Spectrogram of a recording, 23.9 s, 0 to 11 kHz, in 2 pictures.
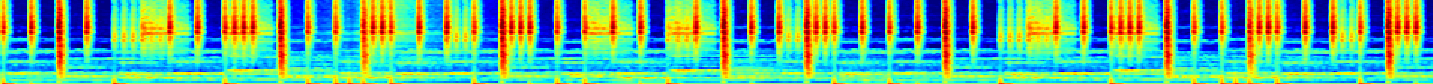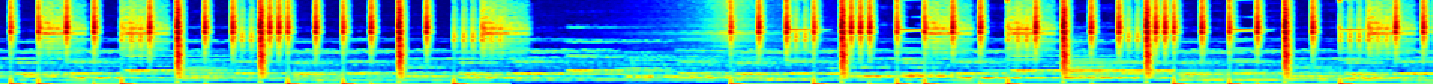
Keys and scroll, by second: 13.1 0.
